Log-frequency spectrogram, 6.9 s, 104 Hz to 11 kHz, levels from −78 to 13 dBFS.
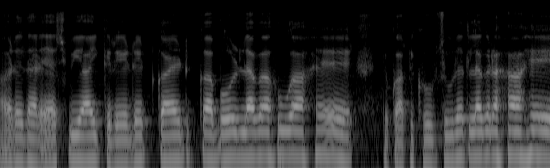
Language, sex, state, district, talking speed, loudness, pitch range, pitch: Hindi, male, Uttar Pradesh, Jyotiba Phule Nagar, 140 wpm, -33 LUFS, 120-140 Hz, 130 Hz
